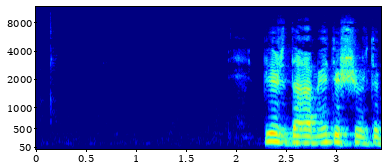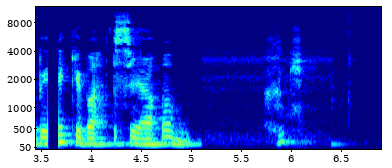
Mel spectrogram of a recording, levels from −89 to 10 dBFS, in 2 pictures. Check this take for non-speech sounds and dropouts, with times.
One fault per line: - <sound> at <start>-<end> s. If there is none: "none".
- dropout at 3.6-3.7 s
- sneeze at 5.7-6.3 s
